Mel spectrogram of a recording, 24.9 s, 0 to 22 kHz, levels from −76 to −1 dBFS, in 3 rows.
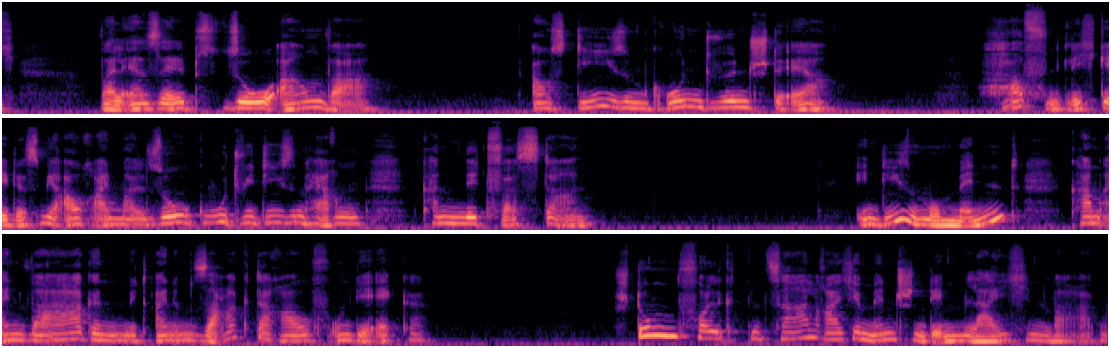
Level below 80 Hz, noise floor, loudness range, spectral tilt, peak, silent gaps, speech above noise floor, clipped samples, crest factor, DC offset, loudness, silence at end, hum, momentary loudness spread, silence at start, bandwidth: -50 dBFS; -53 dBFS; 5 LU; -6 dB/octave; -10 dBFS; none; 27 dB; under 0.1%; 16 dB; under 0.1%; -27 LUFS; 0 s; none; 12 LU; 0 s; 17 kHz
